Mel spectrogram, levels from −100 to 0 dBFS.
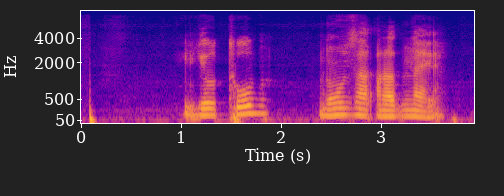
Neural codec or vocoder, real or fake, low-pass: codec, 44.1 kHz, 2.6 kbps, SNAC; fake; 7.2 kHz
